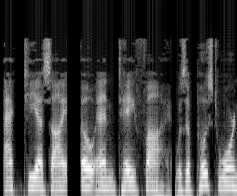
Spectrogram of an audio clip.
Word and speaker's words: Aktion: Aktion T4, German, pronounced Aktion T5, was a post-war name for mass murder through involuntary euthanasia in Nazi Germany.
